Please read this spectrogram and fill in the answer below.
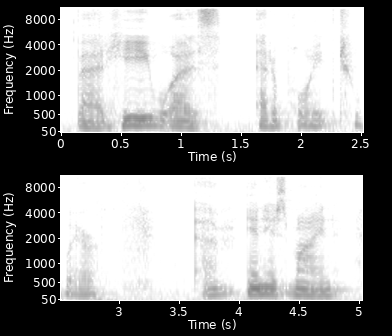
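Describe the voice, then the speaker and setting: A woman speaks with a very deep, low pitch and vocal fry. Her intonation stays fairly even. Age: 80s+. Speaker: research volunteer. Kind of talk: interview testimony.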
